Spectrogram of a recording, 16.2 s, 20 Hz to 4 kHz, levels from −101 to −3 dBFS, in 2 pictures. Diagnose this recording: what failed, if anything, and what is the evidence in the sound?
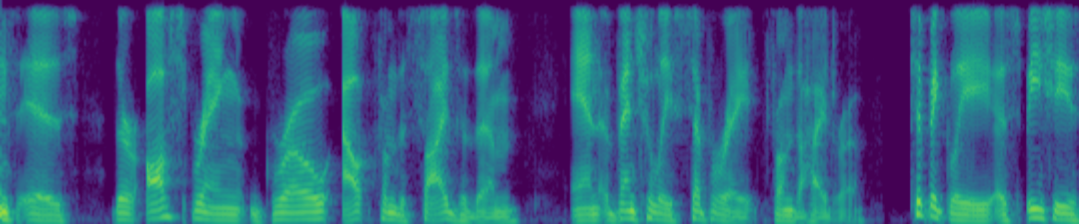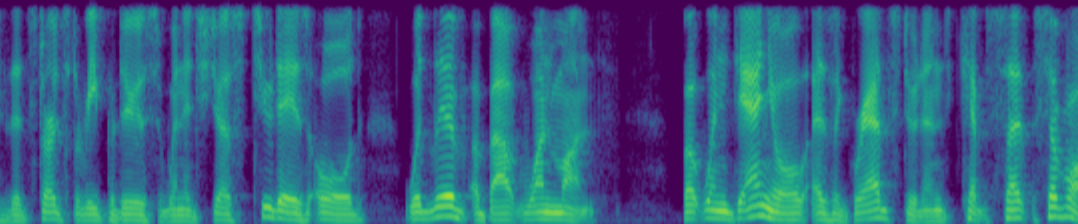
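Nothing failed; no faults detected.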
